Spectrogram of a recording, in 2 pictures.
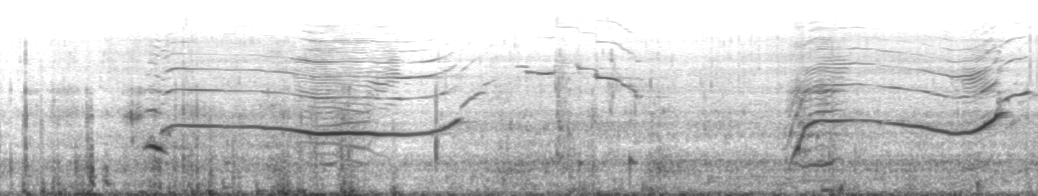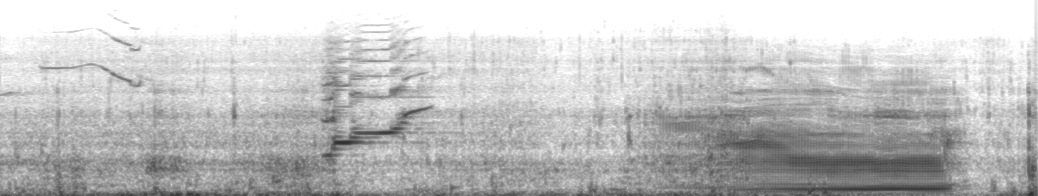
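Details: Whale heard underwater off Okinawa, recorded close by during a swim: sliding, whistled cries that dip and climb, a few short squeals, then a long, buzzy low drone near the end, over steady water noise.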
